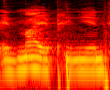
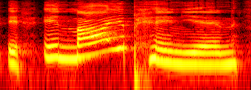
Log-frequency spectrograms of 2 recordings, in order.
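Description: First: Said in the usual way. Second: "in my opinion" drawn out slowly, higher; emphatic repeat. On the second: Real, not acted. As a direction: stretch "in my opinion" slowly and pitch it up. Same phrase repeated with emphasis.

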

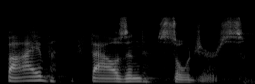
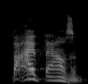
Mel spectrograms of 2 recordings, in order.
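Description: First: "Five thousand soldiers" said slow and low, leaning on "Five"; emphatic. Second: Said in the usual way. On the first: Shown as a demonstration. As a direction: weigh "Five thousand" slowly.

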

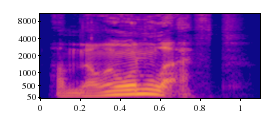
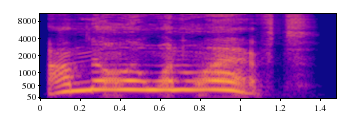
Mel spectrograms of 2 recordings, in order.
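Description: First: Said in the usual way. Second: High, loud, slow call across the field; drawn-out shout to a far-off teacher. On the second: Acted. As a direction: yell it so the distant teacher hears. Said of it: "What was that, Teach?".

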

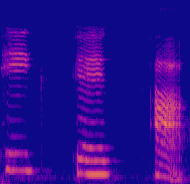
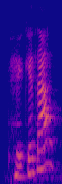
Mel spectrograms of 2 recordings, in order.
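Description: First: "pick it up" split by clear pauses; word by word. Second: "pick it up" merged into one word; linked words. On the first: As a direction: say "pick", "it", "up" each separately. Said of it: "не вимовляють окремо кожне слово". (окремо кожне слово з паузами) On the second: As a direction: run "pick it up" together without any gaps. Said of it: "А вони зливають і кажуть". (злито, як одне слово) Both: Shown as a demonstration.

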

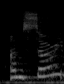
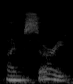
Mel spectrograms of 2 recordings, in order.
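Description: First: Put-on high girl's apology. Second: I'm sorry low and much softer; low soft apology. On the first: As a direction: say I'm sorry small and high. Girl apologizing to artist. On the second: Acted. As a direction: say I'm sorry quietly, old man's regret. Artist apologizing softly.

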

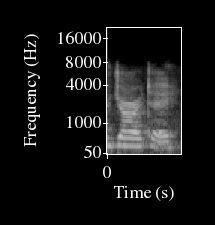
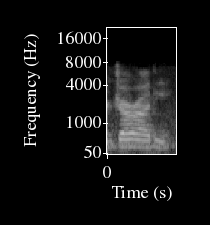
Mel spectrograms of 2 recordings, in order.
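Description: First: "Jarate" ending in "tay"; one pronunciation variant. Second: "Jarate" ending in "dee"; alternative pronunciation. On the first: Player unsure of the item's name, "Jarate" ending in "tay". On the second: Player offering another option, "Jarate" ending in "dee". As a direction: say "Jarate" as jar-AH-dee, softer. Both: Shown as a demonstration. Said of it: "How do you pronounce it?".

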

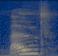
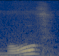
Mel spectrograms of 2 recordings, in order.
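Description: First: Mauve with a long "oh" vowel, like "mohv"; alternative pronunciation. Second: Mauve with an "aw" vowel, like "morv"; alternative pronunciation. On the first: Vlogger offering options for a shade name, Mauve pronounced like "mohv". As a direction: say Mauve to rhyme with "stove", rising. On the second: Vlogger offering options for a shade name, Mauve pronounced like "morv". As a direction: say Mauve as "mawv", rising at the end. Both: Shown as a demonstration. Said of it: "whichever you wanna pronounce it".

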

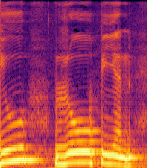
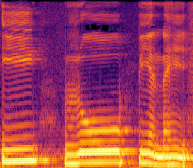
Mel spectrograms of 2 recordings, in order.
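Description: First: यूरोपियन said slowly, starting with a "you" sound; a careful, slow यूरोपियन beginning with यू; right pronunciation. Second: यूरोपियन said slowly with the wrong sound, not "you"; dragging out यूरोपियन the way pupils misread it; wrong pronunciation. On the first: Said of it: "आपको इसको pronunciation देखना पड़ेगा". (सही उच्चारण में धीरे से यूरोपियन) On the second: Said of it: "यूरोपियन ना पढ़ के इसे यूरोपियन पढ़ते हैं". (गलत उच्चारण में धीरे से यूरोपियन) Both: Shown as a demonstration.

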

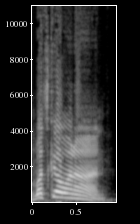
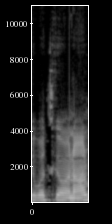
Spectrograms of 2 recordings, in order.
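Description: First: High, loud and panicked; alarmed shout. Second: Said in the usual way. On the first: Real, not acted.

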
